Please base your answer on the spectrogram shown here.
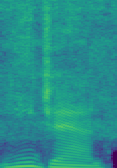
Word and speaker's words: Yee Jan: tanima keyed her microphone welcome to Yee John base she pronounced it Yee Jan I'm Dr I'm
